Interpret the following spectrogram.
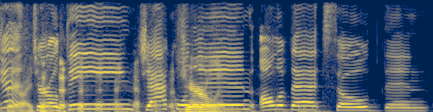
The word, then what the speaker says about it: Jearlyn: People can't pronounce Jearlyn. I get Geraldine. I kind of butchered it just there. I think. Geraldine, Jacqueline, Jearlyn.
